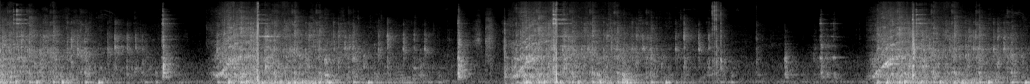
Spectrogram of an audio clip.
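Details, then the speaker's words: Trash-picked 2005 Craftsman 5600 W generator, 10 HP Briggs & Stratton, first start attempt with fresh oil and gas, choke on: repeated pull-starts with brief coughs that never catch; a fuel delivery or carburetor problem is suspected. "It's trying. Alright, next step is to spray some liquid fire in the mouth of this thing and see if it coughs a little bit better."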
